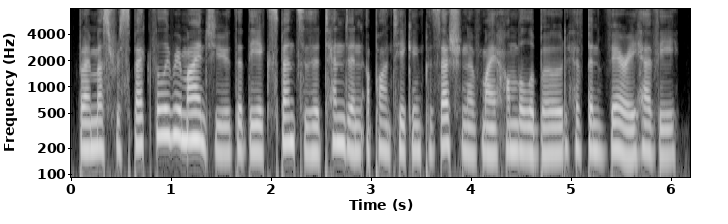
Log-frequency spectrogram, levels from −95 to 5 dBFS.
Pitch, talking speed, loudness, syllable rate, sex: 195 Hz, 205 wpm, -18 LUFS, 6.4 syllables/s, female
